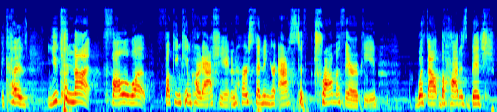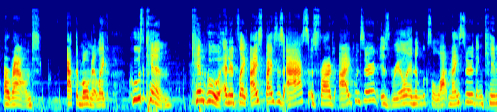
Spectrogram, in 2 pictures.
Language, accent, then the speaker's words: English; United States; I, as an American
